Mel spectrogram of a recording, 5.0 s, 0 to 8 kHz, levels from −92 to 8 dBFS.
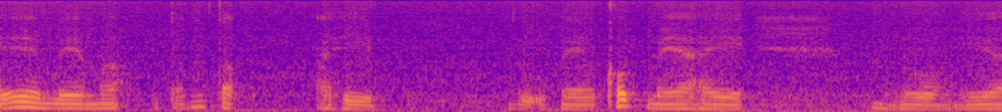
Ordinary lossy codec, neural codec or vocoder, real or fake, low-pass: none; none; real; none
